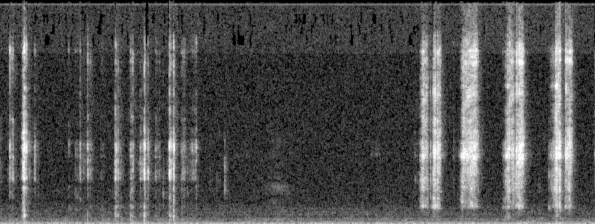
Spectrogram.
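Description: A solid piece of watermelon-shaped sidewalk chalk, held in hand, is shaved with an exacto knife blade scraping along its red face and green rind edge, dropping fine dust into a pink bowl. Quiet, dry, bright scraping strokes come in short bursts, scattered early on, then a near-silent pause, then a tighter run of longer, louder scrapes toward the end.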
